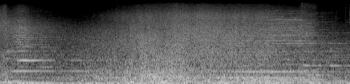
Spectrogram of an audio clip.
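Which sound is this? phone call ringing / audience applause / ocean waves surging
ocean waves surging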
